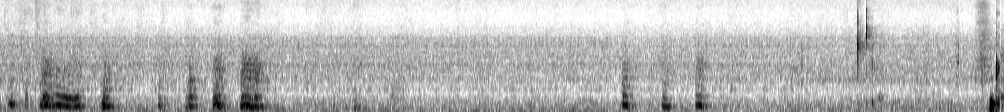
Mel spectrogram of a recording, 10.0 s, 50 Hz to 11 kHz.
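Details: Twelve-day-old Czechoslovakian Wolfdog pups of Orizon and Rahan, indoors, 3 December 2020. A run of short, low, hooting whines repeats about twice a second, pauses, then returns in a few quieter notes, ending with sharp clicks.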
